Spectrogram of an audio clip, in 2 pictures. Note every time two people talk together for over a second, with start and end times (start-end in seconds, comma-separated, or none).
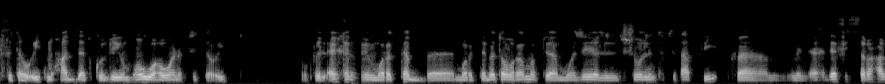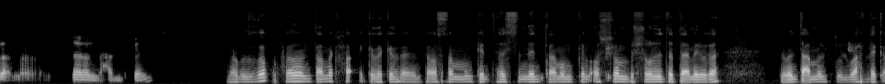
none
